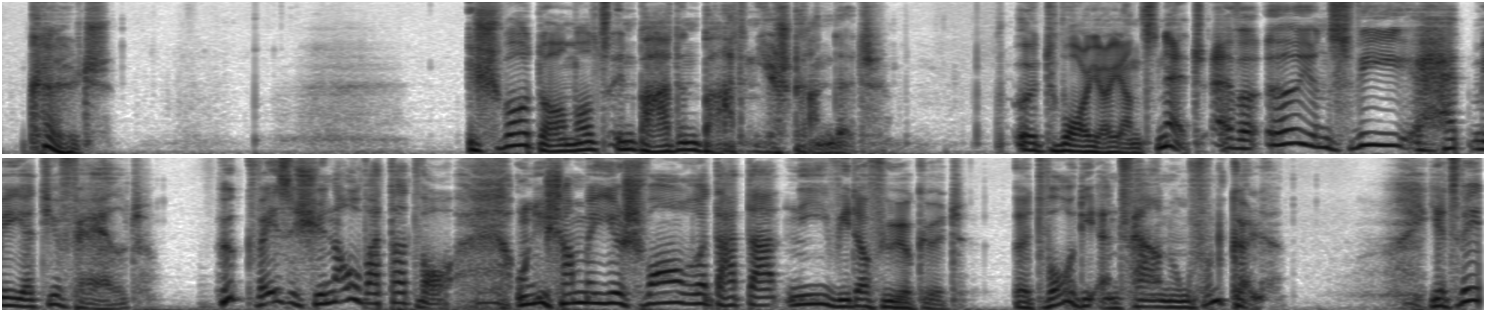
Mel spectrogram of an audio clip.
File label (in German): Dialekt Koelsch; Woroem dae janze Dress met daem Schwaadlapp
